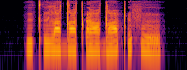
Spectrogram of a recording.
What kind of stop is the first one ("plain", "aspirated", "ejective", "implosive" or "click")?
ejective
